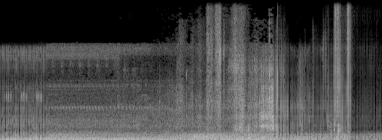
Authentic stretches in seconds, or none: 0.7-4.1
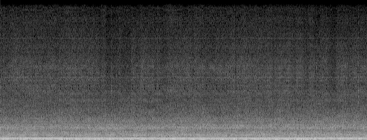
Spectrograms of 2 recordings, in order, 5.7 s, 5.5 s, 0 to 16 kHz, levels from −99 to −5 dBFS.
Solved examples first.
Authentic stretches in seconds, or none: 4.0-4.7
